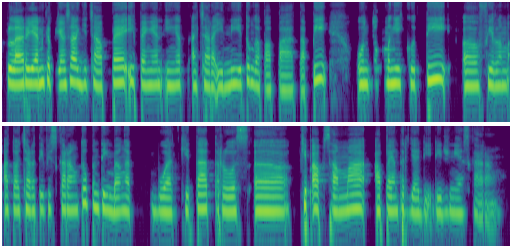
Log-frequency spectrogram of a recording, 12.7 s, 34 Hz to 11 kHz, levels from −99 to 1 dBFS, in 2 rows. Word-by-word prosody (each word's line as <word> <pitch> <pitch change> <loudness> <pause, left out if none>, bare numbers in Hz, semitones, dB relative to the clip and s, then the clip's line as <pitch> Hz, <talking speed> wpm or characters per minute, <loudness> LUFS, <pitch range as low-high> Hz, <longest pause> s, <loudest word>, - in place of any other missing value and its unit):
Pelarian 225 0 +7
ke 250 - +3
biasa 215 +3 +2
lagi 215 -1 0
capek, 220 +3 +2
"Ih, 245 - 0
pengin 210 -1 0
ingat 205 0 -1
acara 195 0 -2
ini." 200 +4 +1
Itu 220 - -4
gak 200 - -2
papa. 165 -1 -5
Tapi 255 - +1 0.4
untuk 215 0 0
mengikuti, 225 +4 +4
eee, 200 -2 -1
film 200 -1 0
atau 195 0 -4
acara 195 0 -2
TV 200 0 -7
sekarang, 195 -1 -3
tuh, 275 - +3
penting 215 -5 0
banget 180 +1 -1 0.2
buat 185 -2 -1
kita 210 +2 0
terus, 185 -1 -2
eee, 185 +1 +2
keep 245 - 0
up 205 - +2
sama 200 +3 +1
apa 190 0 -2
yang 185 - -3
terjadi 180 -4 -4
di 175 - -5
dunia 175 -1 -5
sekarang. 150 -2 -12
200 Hz, 180 wpm, -24 LUFS, 185-215 Hz, 0.4 s, Pelarian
